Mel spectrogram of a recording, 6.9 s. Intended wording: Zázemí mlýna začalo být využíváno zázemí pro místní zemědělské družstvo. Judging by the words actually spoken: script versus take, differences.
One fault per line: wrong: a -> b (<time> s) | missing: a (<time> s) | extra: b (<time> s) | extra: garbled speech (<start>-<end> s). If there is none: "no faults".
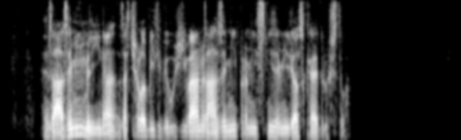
no faults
